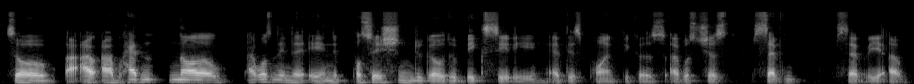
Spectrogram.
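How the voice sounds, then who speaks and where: A man's voice: sits low, fairly even intonation, moderate pace, darkish tone. A man from Austria, a guitarist guest, telling his story in a casual interview with many restarts and phrasing. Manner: hesitant, many restarts, non-native phrasing.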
